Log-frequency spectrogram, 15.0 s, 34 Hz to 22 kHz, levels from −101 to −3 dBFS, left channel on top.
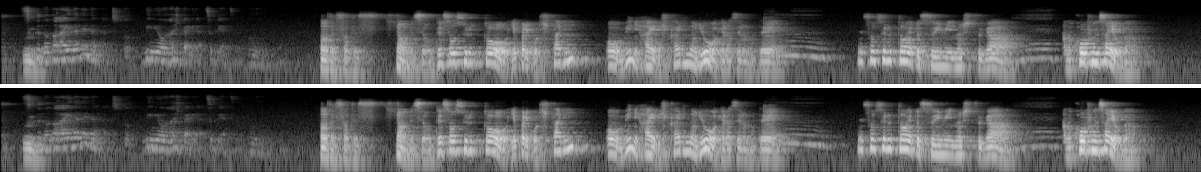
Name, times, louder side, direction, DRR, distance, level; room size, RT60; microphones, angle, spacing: voice 1, 0.4-3.5 5.8-6.1 9.5-10.3 12.6-13.2, left 2 dB, 90° left, -1 dB, 1.8 m, -49 dB
voice 2, 4.0-7.2 7.6-9.7 10.7-12.7 13.3-14.2, right 1 dB, 15° right, 7 dB, 0.4 m, -30 dB
5.8 x 3.3 x 5.2 m, 0.77 s
head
